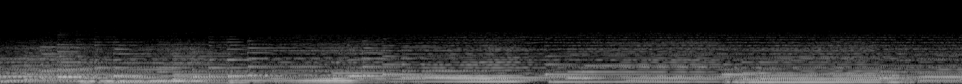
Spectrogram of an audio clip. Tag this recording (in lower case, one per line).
music
background music
wedding music
cello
